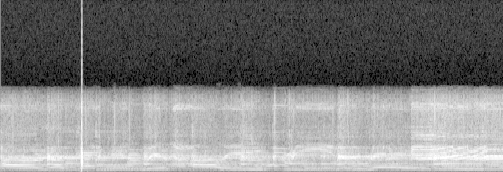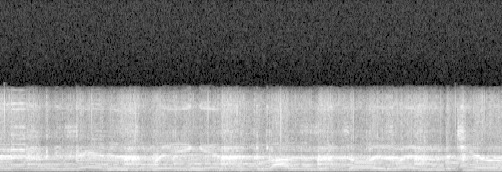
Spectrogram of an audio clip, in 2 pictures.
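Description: Animated dancing Santa Claus toys playing their recorded Christmas songs: music with a synthesized male singing voice, with a sharp click a little under a second in.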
